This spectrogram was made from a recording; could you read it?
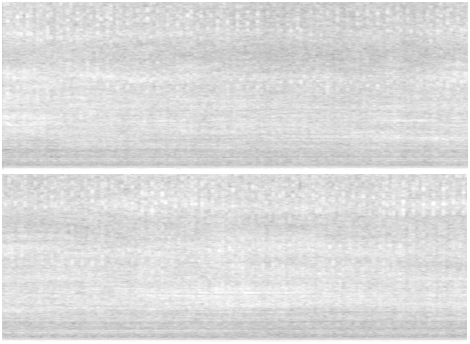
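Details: Smart Roadster petrol engine at steady idle with sharp, even top-end clacking ticks about four per second; owner asks if normal, suspects valves or timing chain.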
